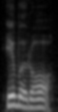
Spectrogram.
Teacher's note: اب یہاں پہ ہم نے ابراہیم نہیں پڑھنا، اب را کو بھی ایک الف کے جتنا لمبا کھینچیں گے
